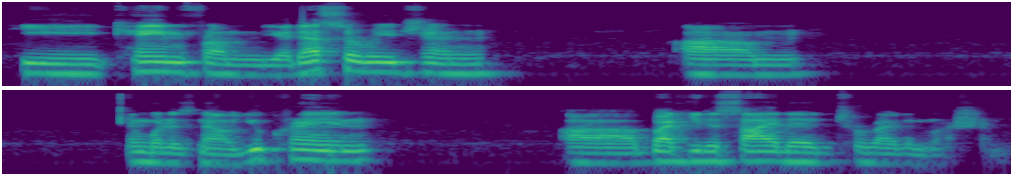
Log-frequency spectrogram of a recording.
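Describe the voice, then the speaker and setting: Bright-voiced man explaining at measured pace. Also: mid-range voice, fairly even intonation, rough recording. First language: English. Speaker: guest, academic in Slavic studies. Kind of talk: casual interview chat.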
